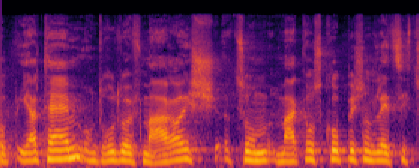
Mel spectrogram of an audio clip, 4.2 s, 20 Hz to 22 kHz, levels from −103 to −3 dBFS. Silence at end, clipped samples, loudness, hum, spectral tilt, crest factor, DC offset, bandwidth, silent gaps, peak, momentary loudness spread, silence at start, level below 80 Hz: 0 s; under 0.1%; -26 LUFS; none; -6 dB/octave; 16 dB; under 0.1%; 16 kHz; none; -10 dBFS; 6 LU; 0 s; -62 dBFS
